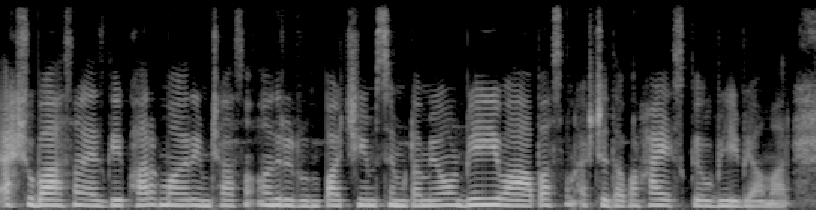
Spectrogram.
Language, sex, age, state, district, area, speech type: Kashmiri, female, 18-30, Jammu and Kashmir, Kulgam, rural, spontaneous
